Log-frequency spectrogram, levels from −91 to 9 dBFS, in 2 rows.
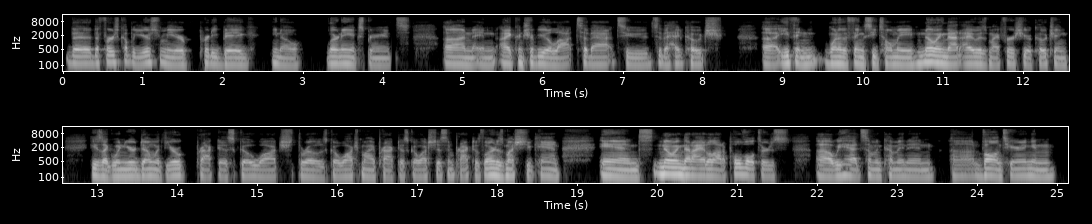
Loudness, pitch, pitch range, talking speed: -27 LUFS, 115 Hz, 110-125 Hz, 220 wpm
